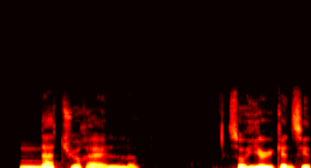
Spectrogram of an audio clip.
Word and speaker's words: naturel: Naturel, naturel. So here you can see that we write them differently, but then phonetically they are the same.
